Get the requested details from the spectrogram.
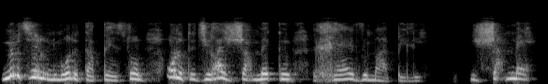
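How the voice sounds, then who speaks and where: A woman ranting mockingly in a casual social media live, with slangy, animated outbursts. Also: on the high side, normal speed, slightly rough. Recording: muffled lo-fi sound.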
